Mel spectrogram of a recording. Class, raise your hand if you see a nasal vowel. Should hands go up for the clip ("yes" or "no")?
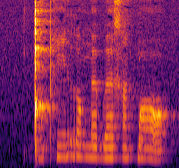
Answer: yes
